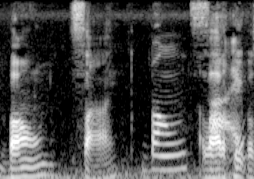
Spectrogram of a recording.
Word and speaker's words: bonsai: what bonsai is bonsai first of all it's pronounced bone sai bones a lot of people say bonsai or bon zi with a z but it's bonsai it's two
